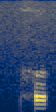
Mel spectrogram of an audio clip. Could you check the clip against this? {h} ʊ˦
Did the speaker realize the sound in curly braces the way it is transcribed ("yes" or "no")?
yes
